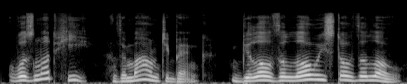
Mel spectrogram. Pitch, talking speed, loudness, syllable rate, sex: 175 Hz, 160 wpm, -17 LUFS, 4.4 syllables/s, male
